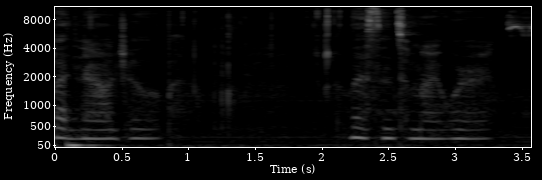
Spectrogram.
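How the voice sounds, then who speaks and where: At a fairly slow pace and fairly high pitch, a soft-spoken woman talks in a gentle tone over noticeable background noise. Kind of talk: soft-spoken ASMR Bible reading. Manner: soft-spoken, gentle.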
